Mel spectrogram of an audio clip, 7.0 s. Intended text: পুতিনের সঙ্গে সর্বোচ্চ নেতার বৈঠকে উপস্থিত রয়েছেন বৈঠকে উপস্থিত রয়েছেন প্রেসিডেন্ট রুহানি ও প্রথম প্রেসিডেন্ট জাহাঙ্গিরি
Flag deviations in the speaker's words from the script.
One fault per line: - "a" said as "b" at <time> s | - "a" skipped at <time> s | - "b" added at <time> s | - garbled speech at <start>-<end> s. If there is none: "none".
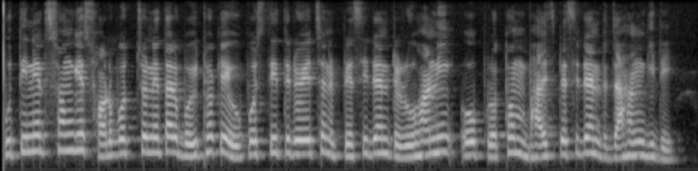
- "বৈঠকে উপস্থিত রয়েছেন" skipped at 3.3 s
- "ভাইস" added at 5.3 s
